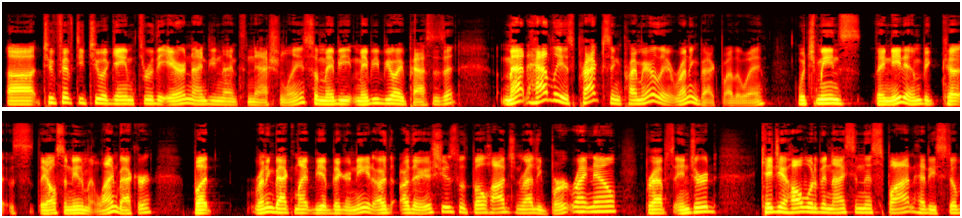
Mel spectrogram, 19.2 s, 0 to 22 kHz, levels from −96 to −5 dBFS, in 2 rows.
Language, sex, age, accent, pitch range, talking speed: English, male, 20-39, American, 125-170 Hz, 220 wpm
